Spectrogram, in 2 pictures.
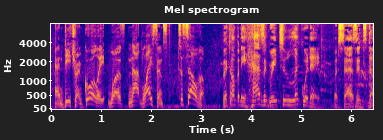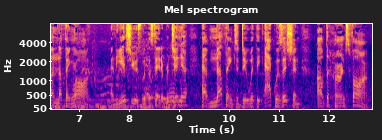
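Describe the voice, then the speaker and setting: A man narrating a TV news report in a steady, measured way. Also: mid-range voice, slight background noise.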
